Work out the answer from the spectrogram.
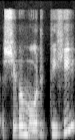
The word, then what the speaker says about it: Shivamurtihi: So in the case of Shivamurtihi, the sound following is Shi in Shivankari. So that visarga gets pronounced like Ish to match the following S sound.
